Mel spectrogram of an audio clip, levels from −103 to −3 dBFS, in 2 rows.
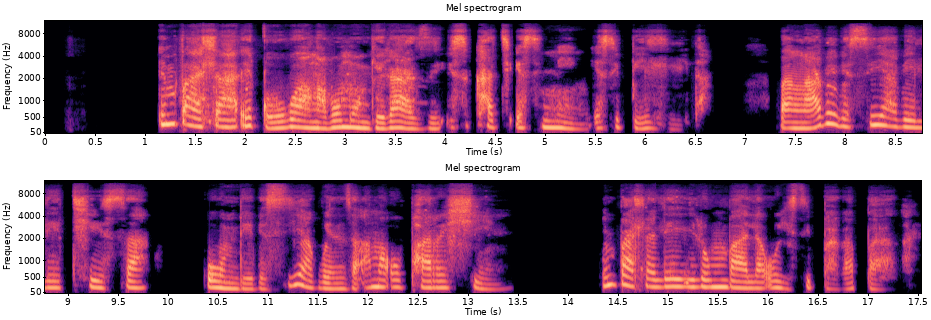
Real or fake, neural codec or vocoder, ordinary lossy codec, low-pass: real; none; AAC, 64 kbps; 10.8 kHz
